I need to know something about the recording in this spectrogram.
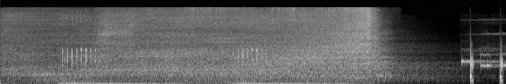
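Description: Cinematic intro sound design for a music track: a rushing noise with two deep bass booms, about a second in and near five seconds, that swells and cuts off suddenly about seven and a half seconds in. After a short silence, sharp short hits with a ringing tone begin near the end as the beat starts.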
